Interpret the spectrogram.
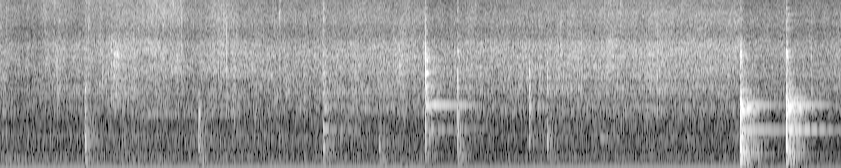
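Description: Shredded cabbage, carrot, onion and diced pork belly sizzling as they fry in vegetable oil in an enamel pot, while a wooden spatula stirs and knocks against the pot. Two sharper knocks near the end set the enamel pot ringing briefly.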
